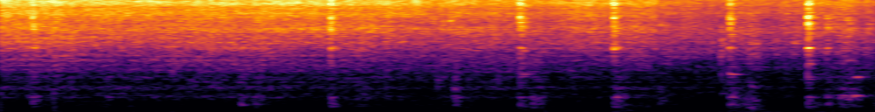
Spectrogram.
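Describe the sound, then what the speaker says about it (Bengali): Steady sizzling of frying in a pan after chili and turmeric are added, with a series of scraping spatula strokes stirring at an irregular pace, close and fairly loud, no talk. "ভাজার মধ্যে একটু মরিচ পরিমাণ মতো আর একটু হলুদ দেবো, তারপরে এটাতে নাড়াচাড়া দেবো।"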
